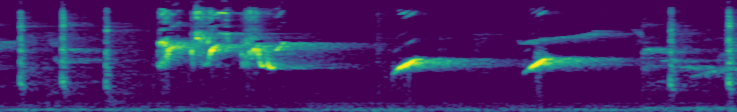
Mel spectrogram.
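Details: White-rumped shama singing to train its voice for contests: clicks, a dense scratchy warble, then two loud clear whistles that rise and then fall, spaced under a second apart.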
